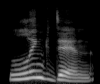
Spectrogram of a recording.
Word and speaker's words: LinkedIn: the thing is that Ed ending is not pronounced like ID after K right linked linked it pronounced just like one letter T linked link Ed D linked and in LinkedIn Linked In you connect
